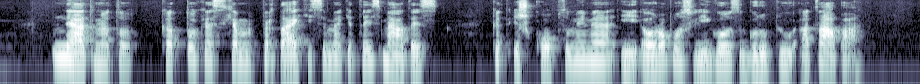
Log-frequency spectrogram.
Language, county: Lithuanian, Tauragė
